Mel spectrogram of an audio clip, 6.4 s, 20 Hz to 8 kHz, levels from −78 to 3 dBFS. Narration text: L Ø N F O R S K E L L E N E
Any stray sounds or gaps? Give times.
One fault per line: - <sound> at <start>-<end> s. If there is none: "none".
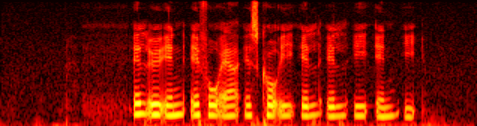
none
